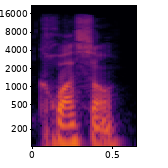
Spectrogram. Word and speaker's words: Croissant: I want to say it like the way you say it. Croissant. I say it wrong. Say it again. – Croissant. – Croissant? – Yeah. – Reviews. See, if I concentrate, I can do it.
